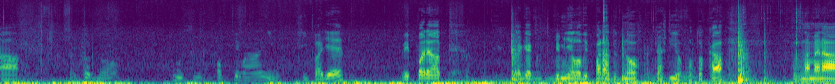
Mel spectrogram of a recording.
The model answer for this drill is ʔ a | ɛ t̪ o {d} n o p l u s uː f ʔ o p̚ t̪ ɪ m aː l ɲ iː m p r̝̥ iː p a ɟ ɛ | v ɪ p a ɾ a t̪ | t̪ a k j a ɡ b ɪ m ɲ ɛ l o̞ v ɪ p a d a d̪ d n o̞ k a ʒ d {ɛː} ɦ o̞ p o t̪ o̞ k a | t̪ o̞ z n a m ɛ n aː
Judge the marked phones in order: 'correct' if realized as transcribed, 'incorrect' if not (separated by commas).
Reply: correct, incorrect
